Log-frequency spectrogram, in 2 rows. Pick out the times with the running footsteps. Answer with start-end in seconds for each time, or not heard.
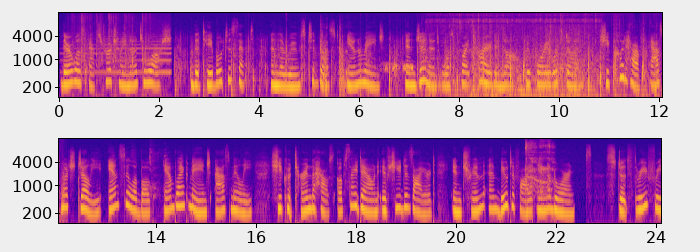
0.1-12.2.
